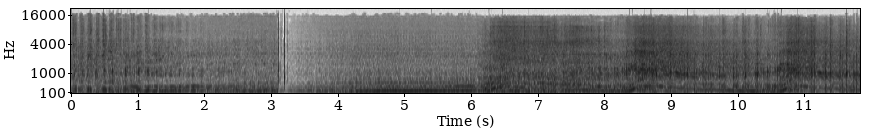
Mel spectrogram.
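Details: Evinrude Starflight 100hp V4 two-stroke outboard on mixed gas, out of water: crisp idle, then repeated throttle blips taken cleanly, dropping back to steady idle each time; runs healthy.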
